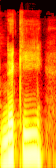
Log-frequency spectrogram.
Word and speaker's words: Niqui: She was the youngest of 10 children, and Nikki, that's spelled Niqui, was very close to her parents and siblings.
